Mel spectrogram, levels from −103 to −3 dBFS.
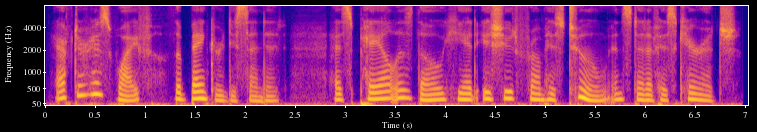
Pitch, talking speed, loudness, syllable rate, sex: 185 Hz, 170 wpm, -19 LUFS, 4.6 syllables/s, female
